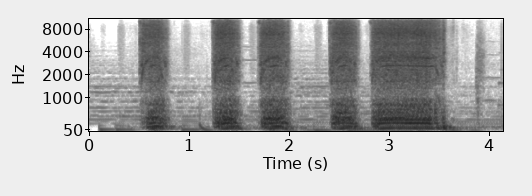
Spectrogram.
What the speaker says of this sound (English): we can drill out the other rivets from the other side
